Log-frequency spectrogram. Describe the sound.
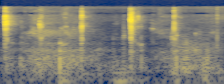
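Chewing of a soft, very sticky, artificially pineapple-flavoured sweet. A few faint, moist clicks and squelches come in short bursts about half a second apart, quiet and without talk.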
